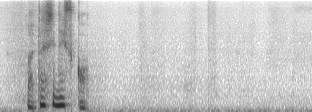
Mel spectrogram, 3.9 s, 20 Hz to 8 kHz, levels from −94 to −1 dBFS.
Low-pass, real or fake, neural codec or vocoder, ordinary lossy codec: none; fake; codec, 16 kHz, 0.8 kbps, ZipCodec; none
